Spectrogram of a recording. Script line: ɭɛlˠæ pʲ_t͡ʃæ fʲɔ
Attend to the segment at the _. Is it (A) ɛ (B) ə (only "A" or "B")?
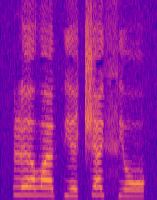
A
